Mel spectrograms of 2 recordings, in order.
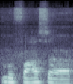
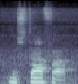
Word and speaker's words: Mustafa: I was thinking that Sam Mufasa. Is that how does it say his name? Mustafa.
